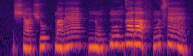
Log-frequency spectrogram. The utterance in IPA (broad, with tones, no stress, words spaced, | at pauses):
ʃã˨ʃu˨˦ k͡pã˧ɾɛ̃˦ | nũ˨ k͡pũ˧ɡa˦ɾa˦˨ fũ˨˦ sɛ̃˦˨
